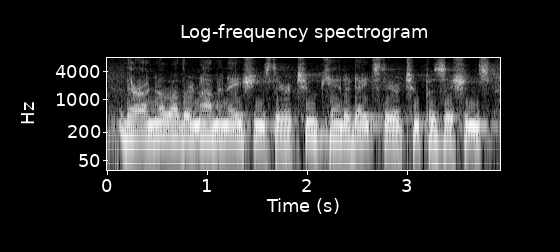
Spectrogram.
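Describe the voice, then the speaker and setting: A man moderating a town meeting, brisk, formal and procedural. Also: a little high, steady tone. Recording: crowded hall with clear crowd noise.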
